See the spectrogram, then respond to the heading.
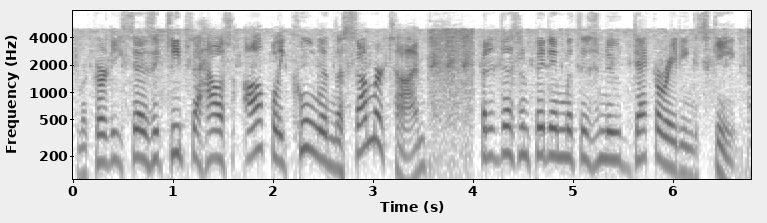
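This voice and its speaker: A man's voice: sits high, a little mellow, a little hiss or hum, low-quality recording. An American man reading scripted news copy as a radio host.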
